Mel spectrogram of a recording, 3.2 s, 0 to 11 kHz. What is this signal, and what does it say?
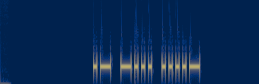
Morse code, heard as a keyed tone, about 28 wpm, 700 Hz. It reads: AB4
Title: USA Call Sign Prefixes - 28wpm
